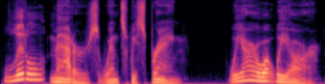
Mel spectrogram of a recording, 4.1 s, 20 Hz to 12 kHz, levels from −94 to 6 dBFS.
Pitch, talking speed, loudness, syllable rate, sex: 130 Hz, 145 wpm, -17 LUFS, 4.3 syllables/s, male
